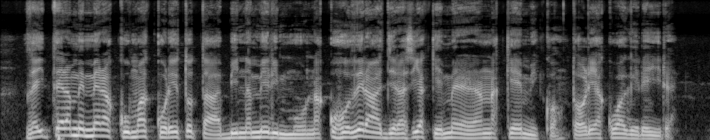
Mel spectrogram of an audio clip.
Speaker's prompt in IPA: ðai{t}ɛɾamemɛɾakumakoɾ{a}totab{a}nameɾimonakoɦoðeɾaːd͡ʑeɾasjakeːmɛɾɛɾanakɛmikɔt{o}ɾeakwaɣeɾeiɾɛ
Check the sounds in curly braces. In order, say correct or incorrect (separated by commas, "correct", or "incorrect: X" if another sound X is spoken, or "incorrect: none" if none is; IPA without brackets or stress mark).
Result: correct, incorrect: e, incorrect: i, incorrect: ɔ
